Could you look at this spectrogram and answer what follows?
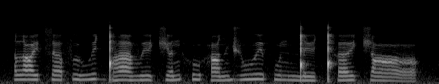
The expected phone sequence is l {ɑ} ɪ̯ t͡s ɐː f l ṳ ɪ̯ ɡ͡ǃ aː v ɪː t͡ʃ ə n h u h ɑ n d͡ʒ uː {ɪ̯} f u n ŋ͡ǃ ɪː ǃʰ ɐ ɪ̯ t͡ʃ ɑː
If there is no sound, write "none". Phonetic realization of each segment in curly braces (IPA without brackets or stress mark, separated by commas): ɑ, ɪ̯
